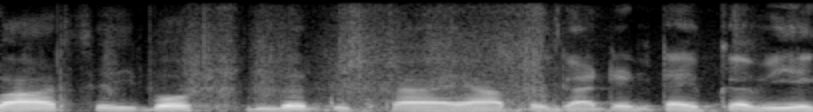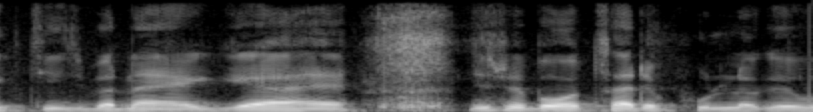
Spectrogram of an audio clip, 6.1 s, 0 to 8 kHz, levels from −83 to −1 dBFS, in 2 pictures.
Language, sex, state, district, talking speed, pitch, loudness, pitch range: Hindi, male, Chandigarh, Chandigarh, 255 wpm, 115 Hz, -17 LUFS, 110-120 Hz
